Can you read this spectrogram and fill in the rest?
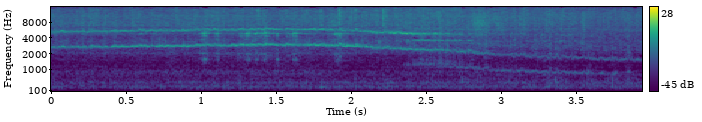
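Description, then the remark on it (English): A boiling tea kettle whistles steadily in a high, piercing tone over a hissing, rushing background, the pitch wavering and then sliding gradually downward toward the end. No one speaks. “And the next sound is an awesome sound from a friend of mine named John Brown, who sent the sound of a tea kettle boiling.”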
